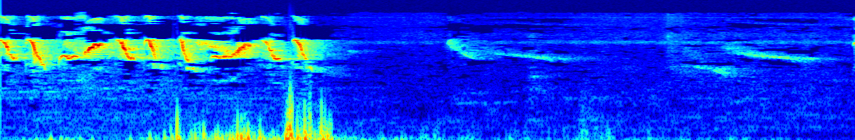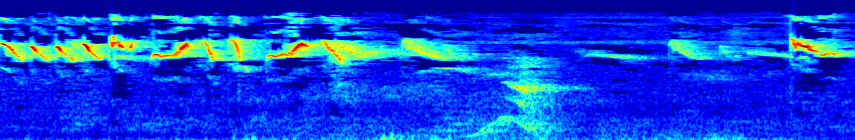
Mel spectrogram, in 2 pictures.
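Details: Clean, noise-free recording of a Swinhoe's white-eye: dense, high warbled trills in two long bursts separated by a short gap, with a few soft low thumps early on and a brief lower slurred note near the end.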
